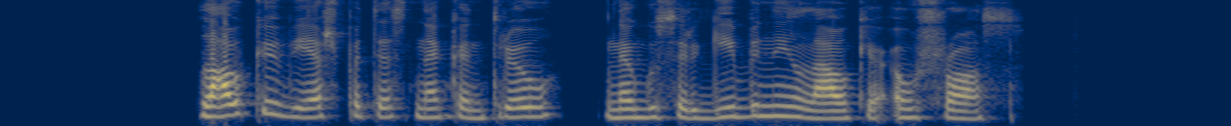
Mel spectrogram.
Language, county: Lithuanian, Kaunas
